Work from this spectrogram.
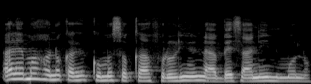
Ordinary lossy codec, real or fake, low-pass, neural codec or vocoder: none; real; 9.9 kHz; none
